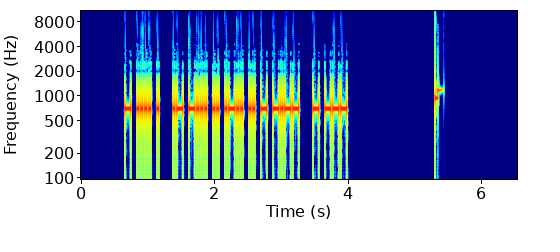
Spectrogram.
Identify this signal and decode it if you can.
Morse code, heard as a keyed tone, about 40 wpm, 700 Hz. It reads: THE ABILITY TO
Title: Sets of 3 Words 40wpm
